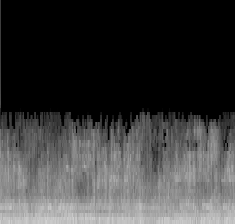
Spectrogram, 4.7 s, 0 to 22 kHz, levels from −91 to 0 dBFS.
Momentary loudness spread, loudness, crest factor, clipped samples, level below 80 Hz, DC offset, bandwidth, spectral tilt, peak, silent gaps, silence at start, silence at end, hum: 3 LU; -20 LUFS; 14 dB; under 0.1%; -64 dBFS; under 0.1%; 11 kHz; -3.5 dB/octave; -8 dBFS; none; 0 s; 0 s; none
